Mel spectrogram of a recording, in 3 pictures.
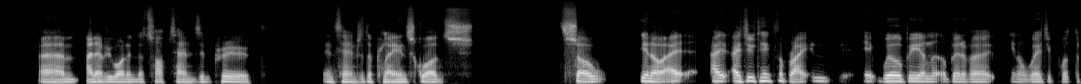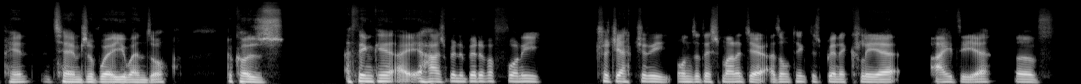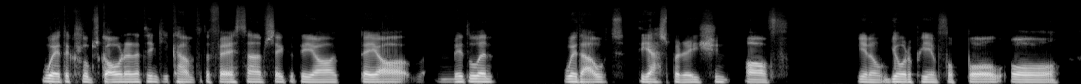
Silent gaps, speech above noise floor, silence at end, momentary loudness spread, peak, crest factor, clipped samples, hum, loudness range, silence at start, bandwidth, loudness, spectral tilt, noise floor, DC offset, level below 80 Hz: none; 69 dB; 0.25 s; 10 LU; -2 dBFS; 14 dB; under 0.1%; none; 2 LU; 0.4 s; 14.5 kHz; -16 LUFS; -6.5 dB/octave; -83 dBFS; under 0.1%; -50 dBFS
